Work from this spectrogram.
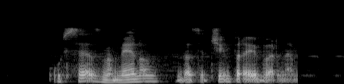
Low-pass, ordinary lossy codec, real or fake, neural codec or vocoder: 5.4 kHz; none; real; none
